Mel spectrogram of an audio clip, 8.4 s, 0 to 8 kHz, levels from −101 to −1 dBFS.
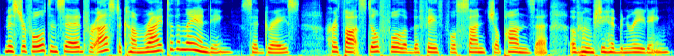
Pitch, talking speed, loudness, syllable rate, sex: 235 Hz, 200 wpm, -18 LUFS, 4.6 syllables/s, female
